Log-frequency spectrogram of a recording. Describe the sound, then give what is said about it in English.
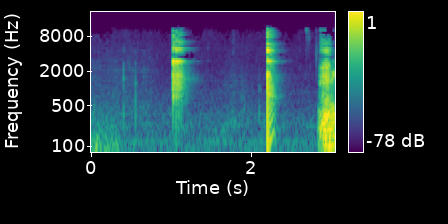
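Glasses clink together in a round of cheers three times, each a bright ringing chime spaced about a second apart, fairly loud with quiet gaps between and no talking. “All right, we're going to do the round of cheers again here so we can...”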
